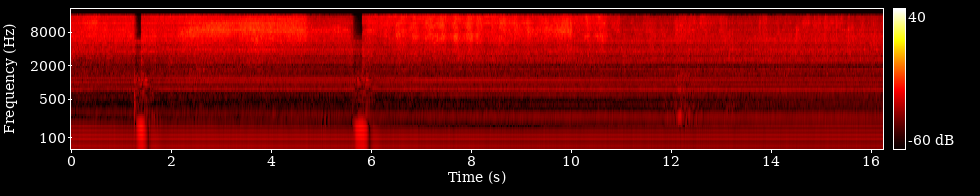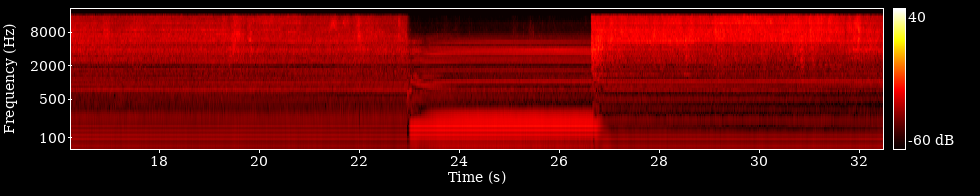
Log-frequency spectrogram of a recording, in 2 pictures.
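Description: Air pump of an EEG electrode glue dryer running with a steady buzzing hum and the hiss of air from the nozzle held against the scalp. Two light clicks come in the first few seconds, and for about four seconds near the end the hum turns louder and deeper while the hiss drops out.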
